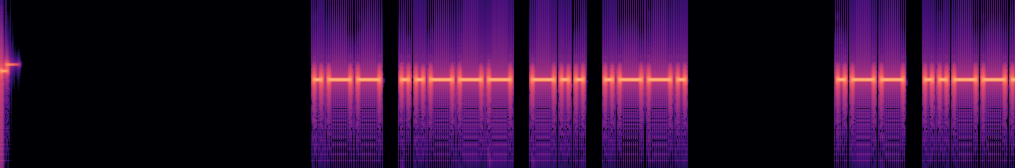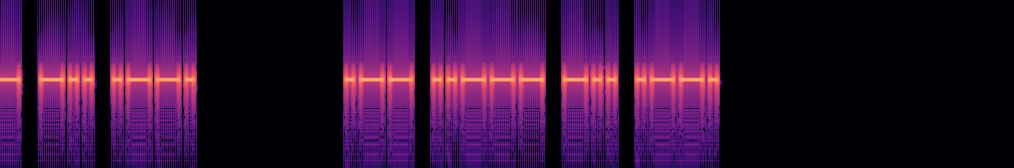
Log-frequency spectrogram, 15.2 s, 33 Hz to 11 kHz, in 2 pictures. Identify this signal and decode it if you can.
Morse code, heard as a keyed tone, about 22 wpm, 700 Hz. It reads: W2DP W2DP W2DP
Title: USA Call Signs - 4 Characters - Repeated 3x - 22wpm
